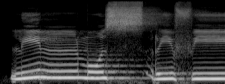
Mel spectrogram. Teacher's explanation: Huruf ro dibaca secara tarqiq karena barisnya di bawah yaitu baris kasroh. Cara bacanya huruf ro ini dibaca tipis. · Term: tarqik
